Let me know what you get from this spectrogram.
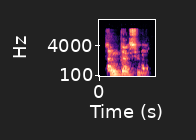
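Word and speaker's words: संकर्षण: expansions, Pradyumna, Aniruddha, and Sankarashana. Sankarshan. Sankarshan. Sankarshan. Yes, Sankarshan. ठीक है, इसलिए sometimes those who are familiar with Devanagari should read in Devanagari. Then the pronunciation comes correctly.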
